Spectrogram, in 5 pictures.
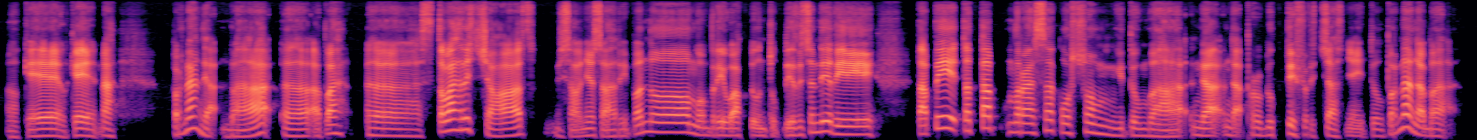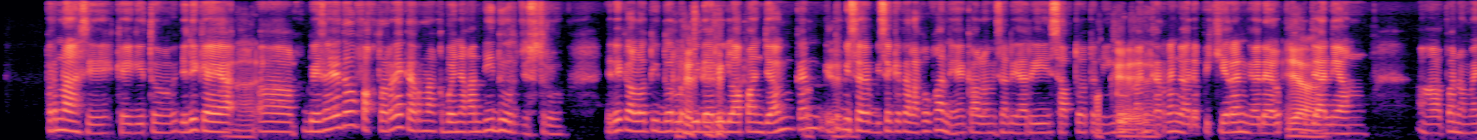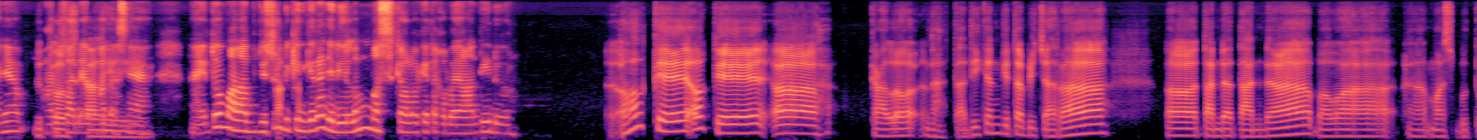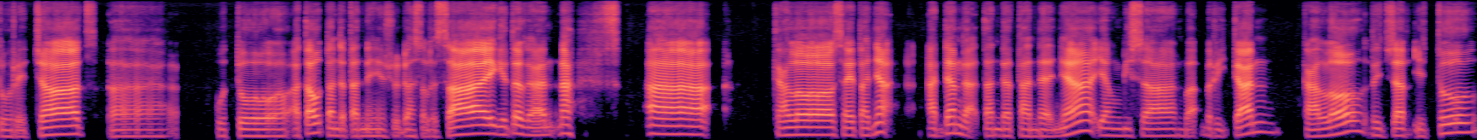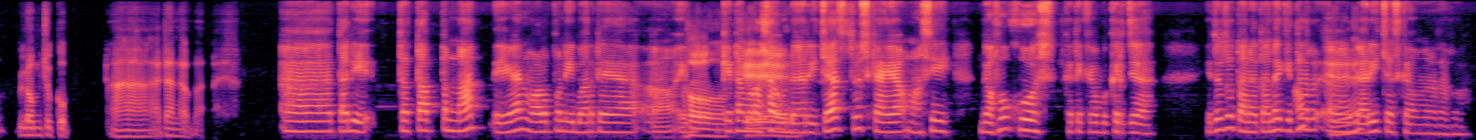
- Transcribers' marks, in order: in English: "recharge"; in English: "recharge-nya"; other background noise; other noise; chuckle; tapping; in English: "recharge"; in English: "recharge"; laughing while speaking: "Oke"; in English: "recharge"; in English: "recharge"
- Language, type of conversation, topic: Indonesian, podcast, Bagaimana cara kamu mengisi ulang energi setelah menjalani minggu kerja yang berat?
